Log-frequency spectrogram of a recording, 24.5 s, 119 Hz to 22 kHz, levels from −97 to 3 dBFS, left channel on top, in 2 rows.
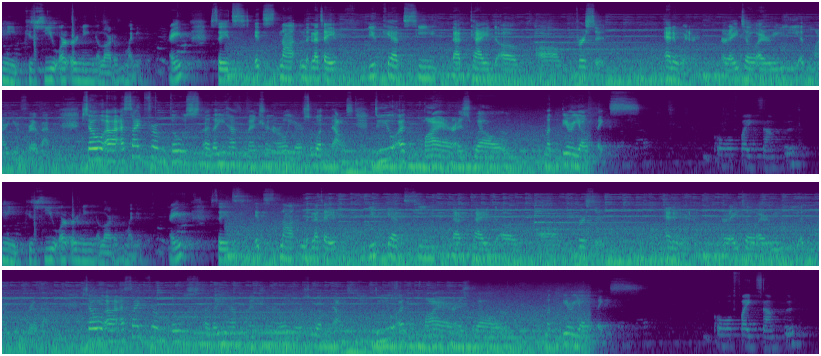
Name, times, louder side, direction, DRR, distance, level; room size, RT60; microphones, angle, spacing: voice 1, 0.0-2.1 2.5-3.5 3.8-5.0 5.5-9.2 9.9-10.5 10.8-19.9 20.4-21.3, left 5 dB, 50° left, 13 dB, 1.3 m, -35 dB
voice 2, 2.3-2.8 3.4-3.6 11.1-11.4 13.4-13.8 22.9-24.2, right 5 dB, 90° right, 11 dB, 1.8 m, -57 dB
sound 1, 3.3-21.1, right 1 dB, 25° right, 0.7 m, -38 dB
sound 2, 4.5-19.2, right 5 dB, 70° right, 2.4 m, -49 dB
21.0 x 18.0 x 9.5 m, 1.0 s
head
